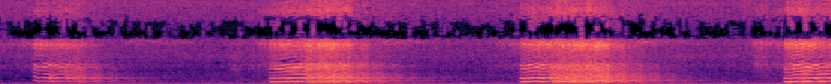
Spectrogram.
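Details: Domestic cat sleeping indoors and snoring: four voiced, harmonic, wavering snores, each lasting one to one and a half seconds, come about every three seconds over a faint steady low hum.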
